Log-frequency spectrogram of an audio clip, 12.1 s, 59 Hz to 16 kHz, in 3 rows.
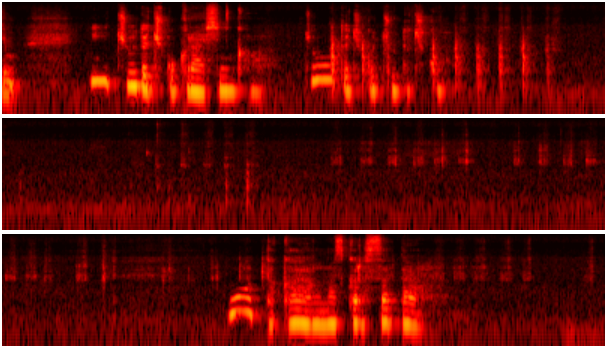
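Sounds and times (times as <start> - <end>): low steady hum: 0.0 - 12.0
paintbrush dabbing on paper: 2.4 - 3.8, 5.0 - 12.0.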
